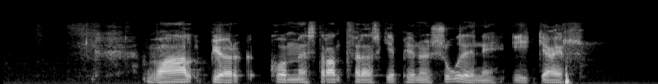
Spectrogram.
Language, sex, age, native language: Icelandic, male, 30-39, Icelandic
